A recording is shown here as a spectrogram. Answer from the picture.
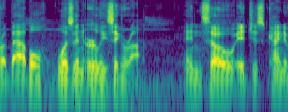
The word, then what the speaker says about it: Ziggurat: Why don't we talk about your first EP, Ziggurat? – Yes. – I said it right? – Mm-hmm.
